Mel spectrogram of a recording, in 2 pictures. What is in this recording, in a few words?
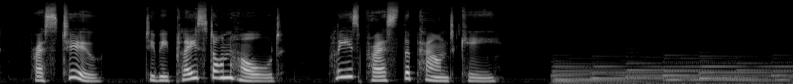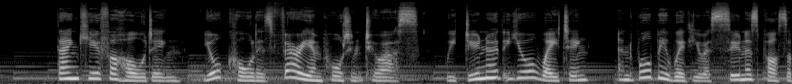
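ivr, British voice actor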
